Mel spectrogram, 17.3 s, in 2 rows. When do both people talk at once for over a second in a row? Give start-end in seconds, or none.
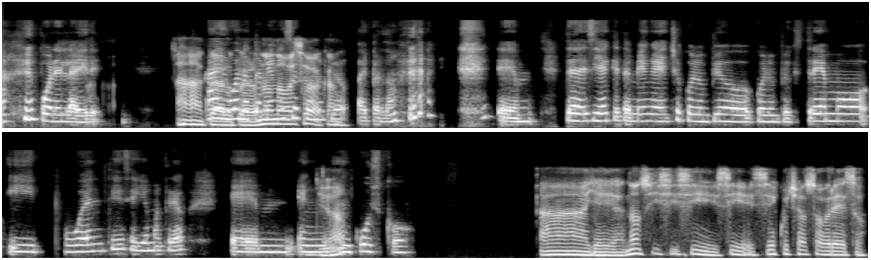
2.0-3.5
